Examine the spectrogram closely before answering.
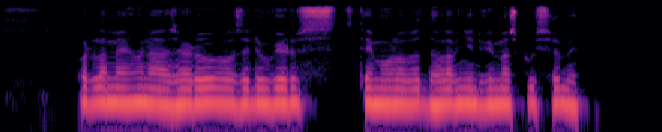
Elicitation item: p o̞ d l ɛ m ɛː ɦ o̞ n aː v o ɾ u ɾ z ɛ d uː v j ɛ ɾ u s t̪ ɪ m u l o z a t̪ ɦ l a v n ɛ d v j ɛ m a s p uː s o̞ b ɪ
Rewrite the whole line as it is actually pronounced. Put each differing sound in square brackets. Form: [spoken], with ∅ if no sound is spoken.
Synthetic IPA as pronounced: p o̞ d l ɛ m ɛː ɦ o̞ n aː [z] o ɾ u [l] z ɛ d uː v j ɛ ɾ u s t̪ ɪ m u l o [v] a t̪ ɦ l a v [ɲ] ɛ d v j ɛ m a s p uː s o̞ b ɪ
